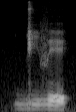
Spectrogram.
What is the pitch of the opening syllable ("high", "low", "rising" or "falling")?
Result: low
